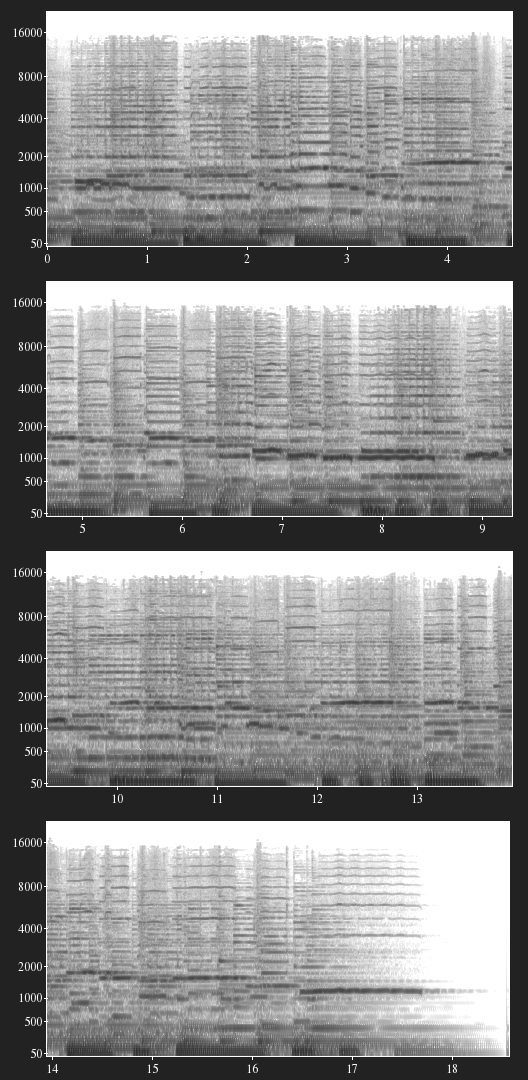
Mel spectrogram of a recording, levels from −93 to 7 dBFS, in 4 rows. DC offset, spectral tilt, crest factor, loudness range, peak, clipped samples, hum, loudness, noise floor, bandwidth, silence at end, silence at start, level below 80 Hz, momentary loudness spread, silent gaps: under 0.1%; -4.5 dB/octave; 16 dB; 3 LU; -4 dBFS; under 0.1%; none; -20 LUFS; -58 dBFS; 15 kHz; 0.85 s; 0 s; -22 dBFS; 7 LU; none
